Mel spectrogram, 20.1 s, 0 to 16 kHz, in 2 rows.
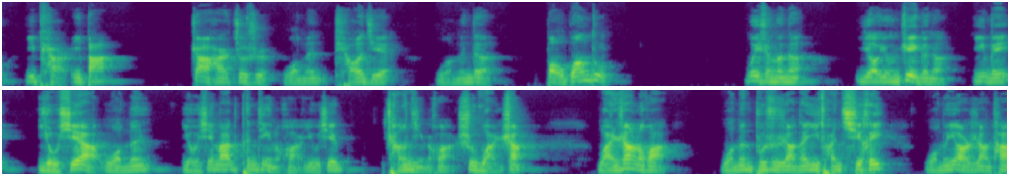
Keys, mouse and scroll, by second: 2.5 click.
